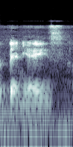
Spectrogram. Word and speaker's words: beignet: Yeah, there's famous spots down in New Orleans that they're known for their beignets. I don't even know if I'm saying that right. – Yeah. Yeah, you're saying it right.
